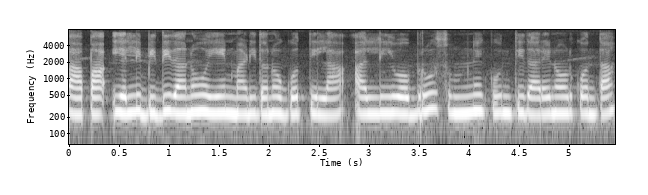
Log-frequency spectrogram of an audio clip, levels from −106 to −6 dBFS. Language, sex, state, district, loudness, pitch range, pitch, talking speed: Kannada, female, Karnataka, Gulbarga, -13 LUFS, 230-245 Hz, 235 Hz, 120 wpm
